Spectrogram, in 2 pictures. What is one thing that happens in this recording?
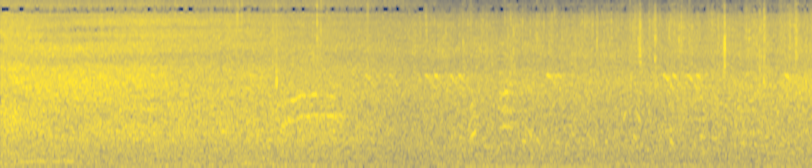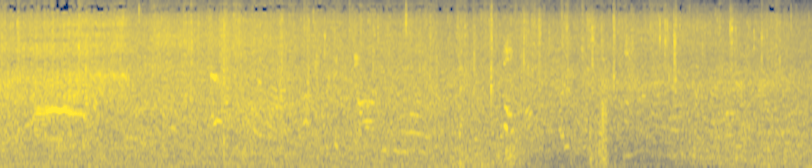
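Footsteps crunch on slushy snow.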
